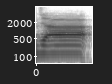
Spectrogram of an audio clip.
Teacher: क़द जीम अलिफ मद ज़बर जा, बड़ी मद है तो इसको हमने 5 अलिफ की मिकदार खींच कर पढ़ना है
